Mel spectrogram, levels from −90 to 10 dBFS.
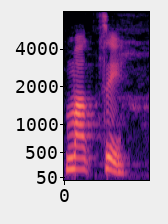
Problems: constant background noise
